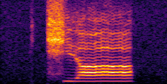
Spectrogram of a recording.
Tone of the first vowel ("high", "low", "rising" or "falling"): high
